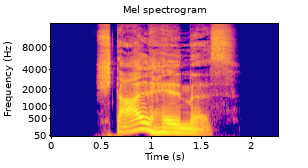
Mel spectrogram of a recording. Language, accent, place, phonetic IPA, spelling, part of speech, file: German, Germany, Berlin, [ˈʃtaːlˌhɛlməs], Stahlhelmes, noun, De-Stahlhelmes.ogg
- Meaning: genitive singular of Stahlhelm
